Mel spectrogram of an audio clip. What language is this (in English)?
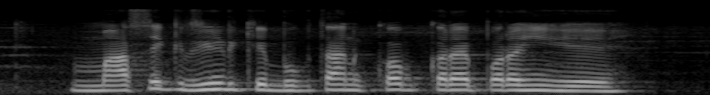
Magahi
